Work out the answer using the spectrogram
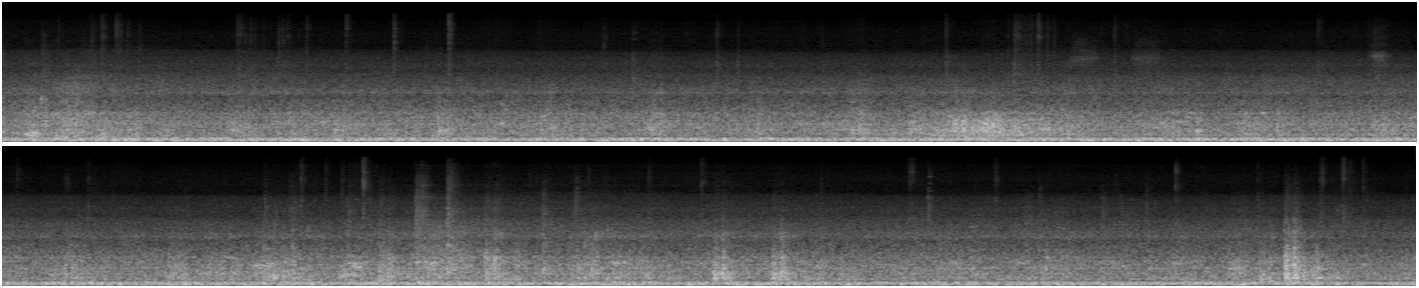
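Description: Nankai Main Line express train running at speed: a steady low rumble of wheels on rail, with a few short clunks, the loudest near the end.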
